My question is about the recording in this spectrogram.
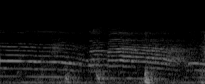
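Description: An animal's long drawn-out cry that slowly falls in pitch, with a soft knock about one and a half seconds in.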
